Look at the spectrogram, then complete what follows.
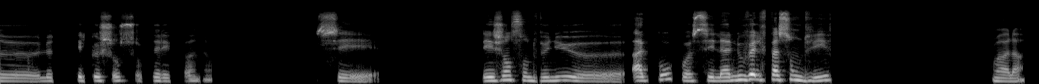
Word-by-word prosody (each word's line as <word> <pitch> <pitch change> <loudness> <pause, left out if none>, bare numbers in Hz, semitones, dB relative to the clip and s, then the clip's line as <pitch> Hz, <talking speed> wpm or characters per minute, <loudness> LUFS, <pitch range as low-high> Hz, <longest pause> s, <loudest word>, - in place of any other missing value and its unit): heu, 145 -3 -6
le 160 +2 -6 0.2
quelque 175 0 -1
chose 175 0 -2
sur 175 - -1
le 170 - -8
téléphone. 135 - -9 1.2
C'est 70 -3 -3 1.0
Les 170 +1 +5
gens 200 +4 +2
sont 190 -3 -3
devenus, 170 +2 -1
heu, 145 -5 -6
accros, 175 +7 0
quoi, 165 -2 -2
c'est 170 +1 +5
la 165 +1 +1
nouvelle 210 +2 +7
façon 215 -1 +5
de 175 - 0
vivre. 175 +4 0 1.6
Voilà. 150 +2 -4
170 Hz, 125 wpm, -23 LUFS, 150-185 Hz, 1.6 s, nouvelle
